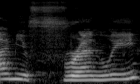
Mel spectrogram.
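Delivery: friendly said with an odd, weird intonation. Mimicking how the other speaker just said his intro line: imitating a weird way of saying it. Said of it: "Did I say it weird?".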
